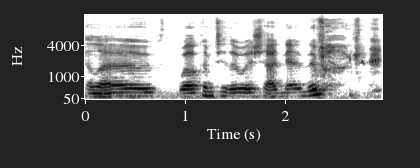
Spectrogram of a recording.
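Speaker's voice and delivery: put-on depressed tone. Imitating her own past podcast greeting after her sister died: imitating her own depressed voice. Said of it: "I'm so depressed. You can hear it in my voice".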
